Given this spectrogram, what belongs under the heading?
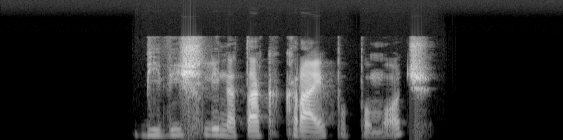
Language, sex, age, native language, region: Slovenian, male, 18-29, Slovenian, Central Slovenia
